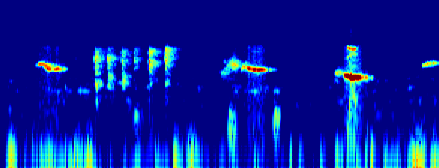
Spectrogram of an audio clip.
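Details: A foster African grey parrot whistling during morning chatter: a descending whistle, a quick run of clicky pulsed notes, more falling whistles, then a loud sharp whistle and a soft high note.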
